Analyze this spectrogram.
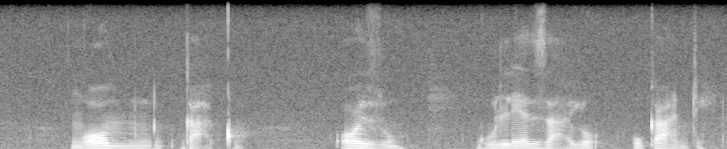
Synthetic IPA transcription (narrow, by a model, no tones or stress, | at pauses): ŋɡʱom̩ɡʱaǃɔ | ozu | ŋɡʱulɛzajɔ | ukʼaːntʼi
